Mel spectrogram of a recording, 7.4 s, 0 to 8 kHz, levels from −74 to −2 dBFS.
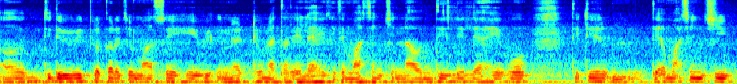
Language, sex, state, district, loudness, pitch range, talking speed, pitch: Marathi, male, Maharashtra, Pune, -16 LUFS, 105-110 Hz, 160 wpm, 110 Hz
